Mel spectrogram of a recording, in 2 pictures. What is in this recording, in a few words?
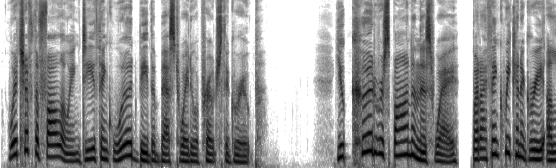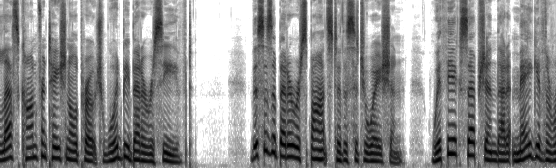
E-Learning HR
